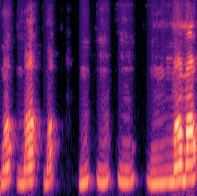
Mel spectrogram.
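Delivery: very slow, halting stammer with repeated sounds. Recalling running inside to ask mom for ice cream money, imitating own stuttering. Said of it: "I'm stuttering".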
